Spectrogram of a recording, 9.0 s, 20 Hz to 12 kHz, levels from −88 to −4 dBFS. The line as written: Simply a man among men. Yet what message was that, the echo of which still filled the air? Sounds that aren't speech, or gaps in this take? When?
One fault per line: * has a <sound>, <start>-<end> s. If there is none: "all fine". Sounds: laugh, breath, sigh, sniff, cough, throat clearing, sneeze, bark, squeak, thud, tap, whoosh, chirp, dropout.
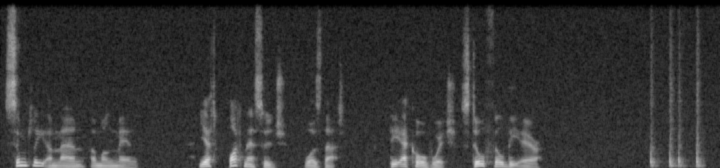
* has a dropout, 2.8-2.9 s
* has a thud, 8.1-8.8 s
